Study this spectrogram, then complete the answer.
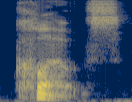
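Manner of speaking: ordinary delivery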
